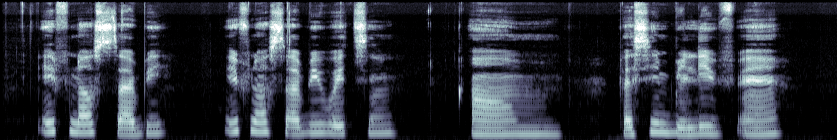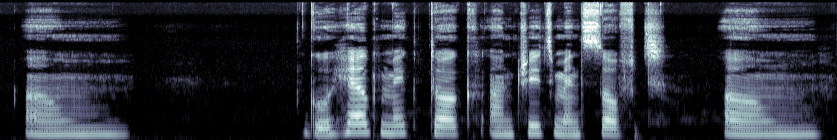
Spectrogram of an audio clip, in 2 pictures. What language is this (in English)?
Nigerian Pidgin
